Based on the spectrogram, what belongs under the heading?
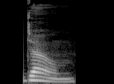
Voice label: "dome", spelling

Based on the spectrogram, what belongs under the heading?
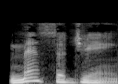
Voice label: "messaging", English

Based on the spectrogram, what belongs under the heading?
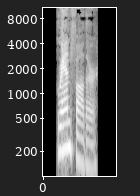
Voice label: "grandfather", spelling

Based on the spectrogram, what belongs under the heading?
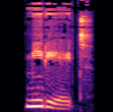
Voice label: "mediate", spelling voice

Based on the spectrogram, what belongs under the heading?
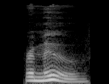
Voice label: "remove", spelling voice

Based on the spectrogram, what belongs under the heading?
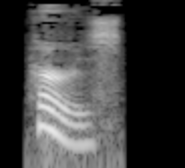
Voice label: "hers", English, spelling

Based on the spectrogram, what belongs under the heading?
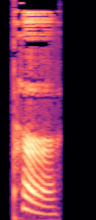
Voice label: "per", English, voice

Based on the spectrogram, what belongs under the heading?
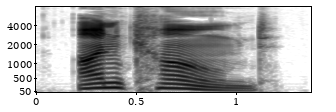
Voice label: "uncombed", English spelling voice

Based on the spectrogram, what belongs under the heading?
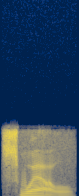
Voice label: "swell", English word

